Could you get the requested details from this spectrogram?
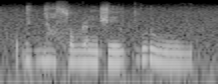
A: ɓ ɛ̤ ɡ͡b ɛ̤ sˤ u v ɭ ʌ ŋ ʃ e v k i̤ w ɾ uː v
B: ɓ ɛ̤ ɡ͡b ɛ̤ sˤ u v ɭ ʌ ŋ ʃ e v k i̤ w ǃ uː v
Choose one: A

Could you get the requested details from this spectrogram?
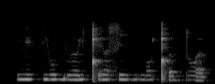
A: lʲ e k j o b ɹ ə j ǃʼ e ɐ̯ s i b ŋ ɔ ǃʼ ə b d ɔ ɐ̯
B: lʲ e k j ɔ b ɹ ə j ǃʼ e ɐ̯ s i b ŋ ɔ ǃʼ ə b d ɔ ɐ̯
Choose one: A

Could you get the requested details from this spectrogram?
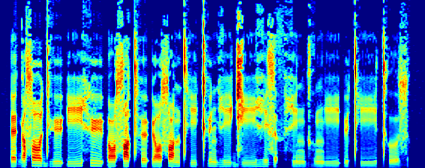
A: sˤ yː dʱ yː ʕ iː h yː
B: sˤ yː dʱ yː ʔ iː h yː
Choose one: B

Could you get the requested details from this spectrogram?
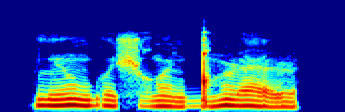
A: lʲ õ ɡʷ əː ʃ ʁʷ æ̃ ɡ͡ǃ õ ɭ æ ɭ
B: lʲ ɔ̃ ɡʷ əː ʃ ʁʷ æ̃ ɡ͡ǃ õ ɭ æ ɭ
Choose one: A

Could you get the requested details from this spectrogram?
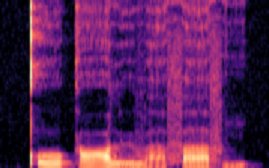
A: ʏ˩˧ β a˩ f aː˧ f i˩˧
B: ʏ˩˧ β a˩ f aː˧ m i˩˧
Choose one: A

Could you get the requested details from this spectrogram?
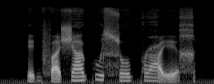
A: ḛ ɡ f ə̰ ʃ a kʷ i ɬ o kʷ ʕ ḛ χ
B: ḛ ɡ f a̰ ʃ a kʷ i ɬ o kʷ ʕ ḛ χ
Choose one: B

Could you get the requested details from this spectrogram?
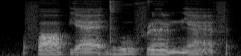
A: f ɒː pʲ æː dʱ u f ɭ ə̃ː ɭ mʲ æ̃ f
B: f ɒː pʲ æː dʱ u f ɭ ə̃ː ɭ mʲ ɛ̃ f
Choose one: A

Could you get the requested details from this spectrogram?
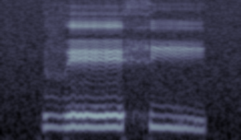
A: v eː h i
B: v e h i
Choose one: A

